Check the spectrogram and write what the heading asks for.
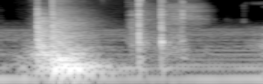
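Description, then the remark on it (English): The door of Tarafson's pawn shop swings with a heavy, rumbling thud, followed by a few sharp latch clicks as it shuts. No one speaks. “Okay, I'm gonna go in and lock the door.”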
